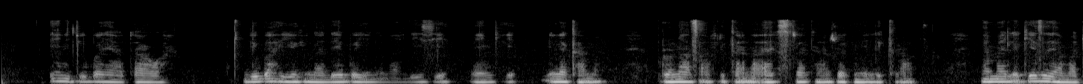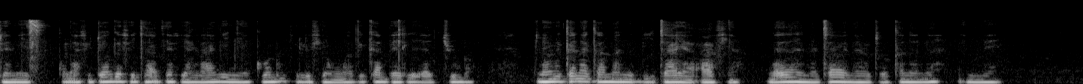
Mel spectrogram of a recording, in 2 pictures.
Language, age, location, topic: Swahili, 36-49, Nakuru, health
